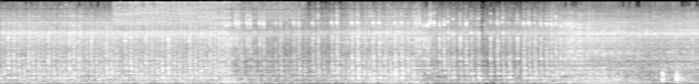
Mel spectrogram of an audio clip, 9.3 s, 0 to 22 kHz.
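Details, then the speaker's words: 2008 Citroën Nemo diesel van has caught but runs rough and shaking, a harsh uneven clatter about four beats a second with a rattly top end; fuel filter working, too much fluid in the system, normal once dry. "Still starting, and then it gets normal. So we know that the fuel filter is working. It's just too much fluid that's going into the system. Once the fluid is dry, then it will be back to normal."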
